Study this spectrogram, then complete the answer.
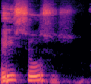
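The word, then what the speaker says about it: Iesous: Kalau orang berbahasa Inggris, baca I-E-S-O-U-S, bacanya gimana? Ya tetap Yesus.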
